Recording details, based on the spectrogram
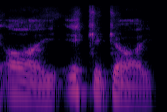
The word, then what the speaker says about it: Ikigai: Ikigai. – Presumably where you learn how to say it. – Correct. There is a section in there. I couldn't write it in the Japanese mnemonics, but it's I-K-I-G-A-I, Ikigai.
